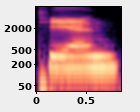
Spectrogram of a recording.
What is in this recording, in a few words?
"天", Chinese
